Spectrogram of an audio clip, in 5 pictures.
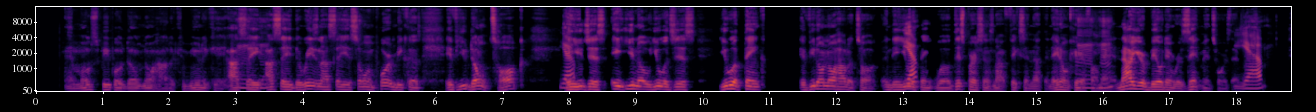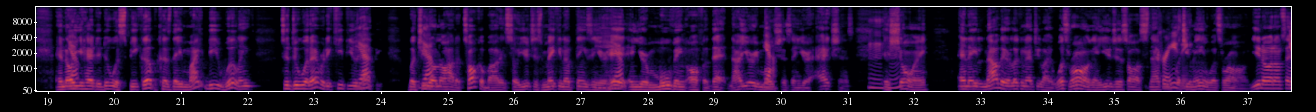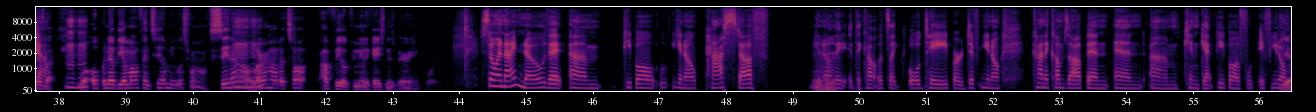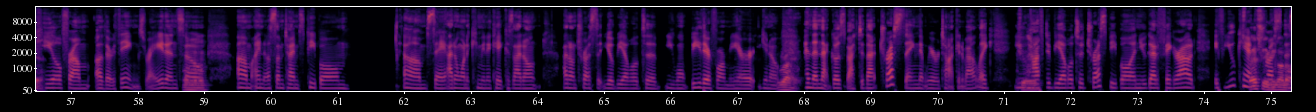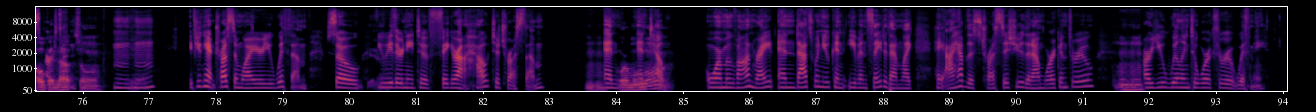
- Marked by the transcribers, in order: tapping; other background noise
- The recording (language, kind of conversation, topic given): English, unstructured, What are some common reasons couples argue and how can they resolve conflicts?
- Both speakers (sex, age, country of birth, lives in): female, 45-49, United States, United States; male, 40-44, United States, United States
